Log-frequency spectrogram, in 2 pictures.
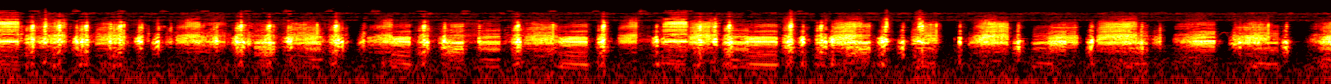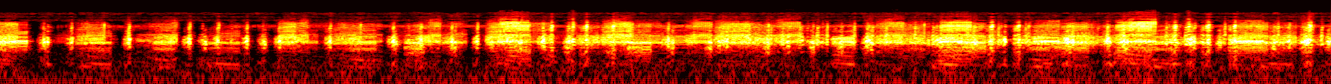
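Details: Dense chorus of croaking frogs by the waterside, harsh pulsed calls overlapping almost continuously, many callers at once with a steady high hiss above.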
